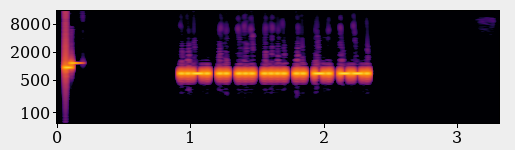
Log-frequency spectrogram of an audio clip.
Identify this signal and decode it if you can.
Morse code, heard as a keyed tone, about 52 wpm, 700 Hz. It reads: FISHING
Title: Sentences from Top 1600 Words - New Word Drill Alt - 50wpm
